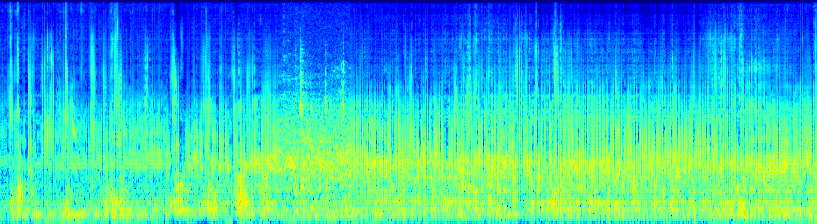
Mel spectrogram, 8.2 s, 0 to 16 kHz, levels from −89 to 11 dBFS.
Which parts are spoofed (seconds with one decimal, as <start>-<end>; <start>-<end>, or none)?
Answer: 0.0-2.8; 3.5-8.2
